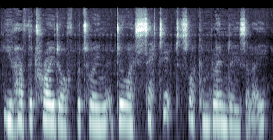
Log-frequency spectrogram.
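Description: A woman in her forties, a makeup vlogger, talking through an ASMR makeup tutorial slowly and gently in a soft, breathy voice that often drops to a whisper, recorded at home. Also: mid-range voice, fairly even intonation, poor audio. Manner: slow, gentle, patient explaining. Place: small home room.

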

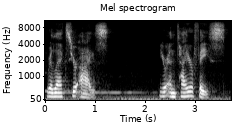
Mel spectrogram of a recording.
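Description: A woman leading a guided meditation, giving calm instructions in a soothing, measured manner with deliberate pauses. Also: deep voice, gravelly, faint music behind.

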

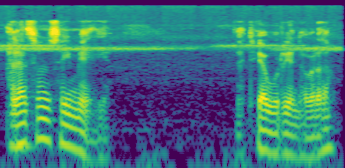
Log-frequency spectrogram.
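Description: A man acts out a folksy, middle-aged Argentine family man in a radio play. His voice sits fairly low, and he talks warm-heartedly and at length in a Rioplatense accent, checking that his listener agrees. Crickets and faint hiss sit behind him. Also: expressive, moderate pace, creaky. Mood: reassuring, homely. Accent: Rioplatense Argentine Spanish. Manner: talkative, folksy, seeking agreement. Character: chatty, tender-hearted small-town family man, patient and homely. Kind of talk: amateur radio play acting. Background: crickets, night ambience.

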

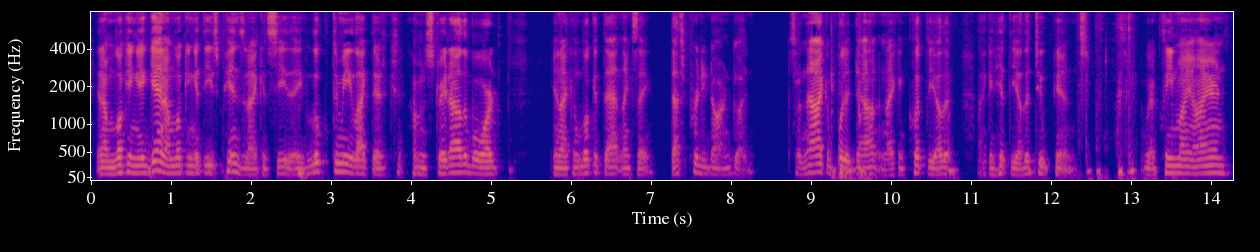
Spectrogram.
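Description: A middle-aged man giving a casual hands-on soldering tutorial, folksy and halting as he thinks aloud. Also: medium pitch, creaky. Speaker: electronics soldering instructor. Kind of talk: hands-on tutorial, explaining casually while working. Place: indoors at a workbench.

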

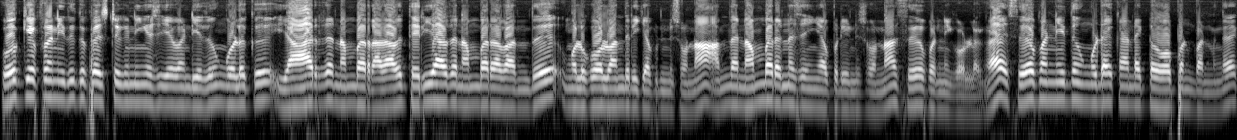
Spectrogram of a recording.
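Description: Man, Tamil accent, smooth voice, dry close mic, casual step-by-step tutorial. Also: medium pitch, no room sound. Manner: repetitive filler "vandhu", explains step by step. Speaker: tech channel host.

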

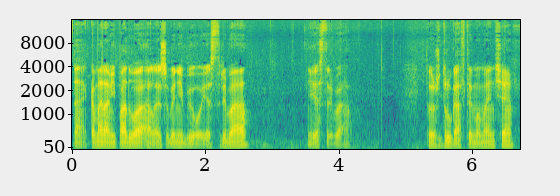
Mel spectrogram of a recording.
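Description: A man's voice: lowish voice, level tone, moderate pace, vocal fry. A man recording a casual fishing vlog outdoors by a river on a head-mounted camera, chatty and joking with frequent restarts. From Poland. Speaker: fishing vlogger. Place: outdoors by a river on an overcast day. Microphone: head-mounted action camera.

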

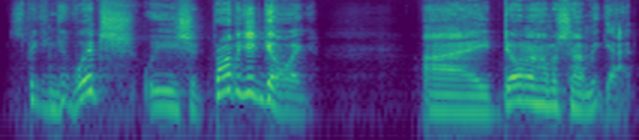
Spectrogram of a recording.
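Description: A man playing a cocky, teasing teenage delinquent with a soft side, talking casually to the listener in a roleplay audio drama. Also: on the high side, very animated, moderate pace, a little hiss or hum. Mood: confident, brash. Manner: brash, casual, slangy teasing. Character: cocky, teasing teenage male delinquent, protective and sweet underneath.

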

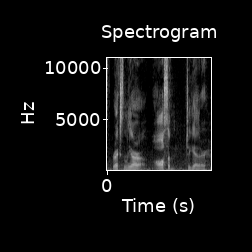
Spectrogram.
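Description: A man's voice: medium pitch, expressive, brisk, a little mellow, a little hiss or hum. A congested man with a stuffy nose giving casual, hesitant commentary as he plays through a video game. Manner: hesitant, with many ums and uhs. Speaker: let's play host.

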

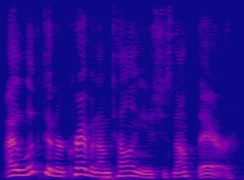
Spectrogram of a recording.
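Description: A woman's voice: mid-range voice, sing-song, fairly quick, close to an everyday voice. Woman voicing an earnest schoolboy older brother. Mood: insistent. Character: sensible older brother, a schoolboy taking charge. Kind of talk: children's audiobook character voice.

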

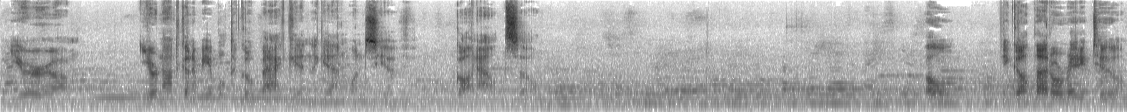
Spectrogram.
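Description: A young man voicing an affectionate, teasing boyfriend in an audio roleplay, speaking softly and hushed. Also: lowish voice, normal speed, in a whisper, music in the background, close to an everyday voice. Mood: soft, nervous. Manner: soft, hushed, teasing with light laughs. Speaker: voice actor. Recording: steady ambient background noise. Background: busy airport ambience.

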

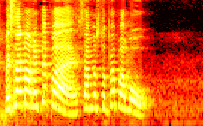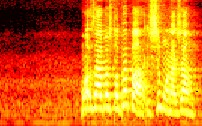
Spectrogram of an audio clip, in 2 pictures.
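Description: Cameroonian woman in her thirties, higher voice, animated phone vlog to followers. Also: brisk. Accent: Cameroonian French. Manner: animated, repeats words, addresses viewers directly. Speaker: business coach. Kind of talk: casual motivational storytelling. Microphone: phone camera held close.

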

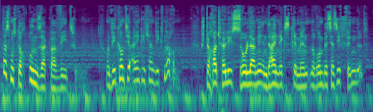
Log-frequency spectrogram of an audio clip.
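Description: Mocking, fearless hero , acted by a man, fantasy audio drama. High male voice, cheeky, faint music behind. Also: fairly quick, a little mellow, close to an everyday voice. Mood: taunting. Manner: taunting, cheeky.

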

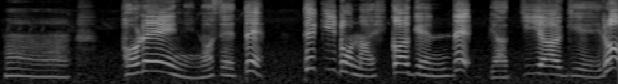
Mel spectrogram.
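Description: A woman's voice: high voice, very animated, takes it slowly, fairly bright tone, full character voice. A woman voicing a tiny, childlike fairy companion in an anime game, cheerful and blunt with casual boyish wording. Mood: cheerful, eager. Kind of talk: Japanese anime game voice acting.

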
